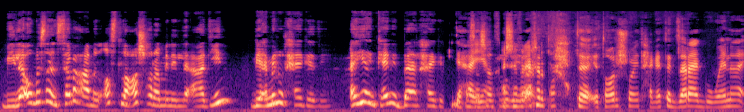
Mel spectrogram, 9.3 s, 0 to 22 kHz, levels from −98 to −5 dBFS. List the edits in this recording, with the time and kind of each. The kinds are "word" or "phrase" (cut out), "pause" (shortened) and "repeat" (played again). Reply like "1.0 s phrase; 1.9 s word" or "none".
5.5 s word; 6.8 s word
